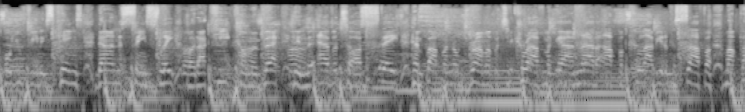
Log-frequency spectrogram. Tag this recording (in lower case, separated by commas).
music, rhythm and blues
